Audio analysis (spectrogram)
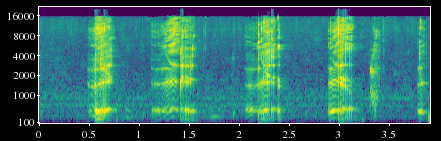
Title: Kid doing burps 38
